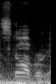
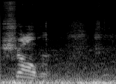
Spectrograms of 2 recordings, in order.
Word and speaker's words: Shelbert: car she goes but you said you're not scaldberg i said yeah because i'm shelbert and she was pronouncing my name wrong and i was you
